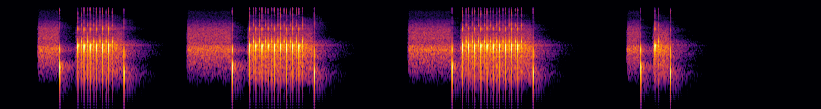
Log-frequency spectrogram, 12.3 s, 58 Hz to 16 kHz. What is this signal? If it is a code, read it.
Pulse dialling, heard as a rotary dial, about 11 pulses a second, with room echo. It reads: 6 9 0 1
